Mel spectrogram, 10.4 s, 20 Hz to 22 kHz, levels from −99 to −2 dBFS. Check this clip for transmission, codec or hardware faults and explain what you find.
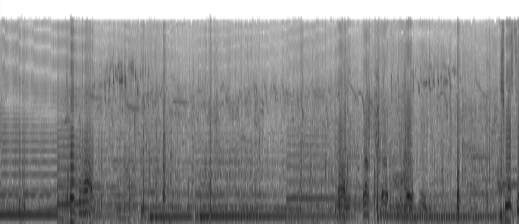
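Yes, there is a hardware-side fault: buffer tearing runs through the whole clip. Writer and playback pointer have drifted into each other, so about a tenth of every 345 Hz period, which fits a 128-sample buffer, carries audio roughly 10 ms stale. That gives a constant robotic buzz under signal, with a 345 Hz comb and harmonics on a spectrogram and a regular notch of discontinuities in the waveform.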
